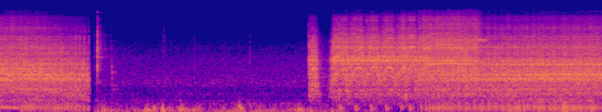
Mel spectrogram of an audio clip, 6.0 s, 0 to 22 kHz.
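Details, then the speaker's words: Honda Spree two-stroke scooter (probably 1984 engine, 1987 frame) after starter and bendix replacement fixed hard cranking: buzzy running, cuts out abruptly, sputters and coughs through restart, catches again; carb not getting fuel suspected; engine stalls at idle. "hey uh well fix the starting now we just got a carb not getting fuel problem so go ahead and work on that next"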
